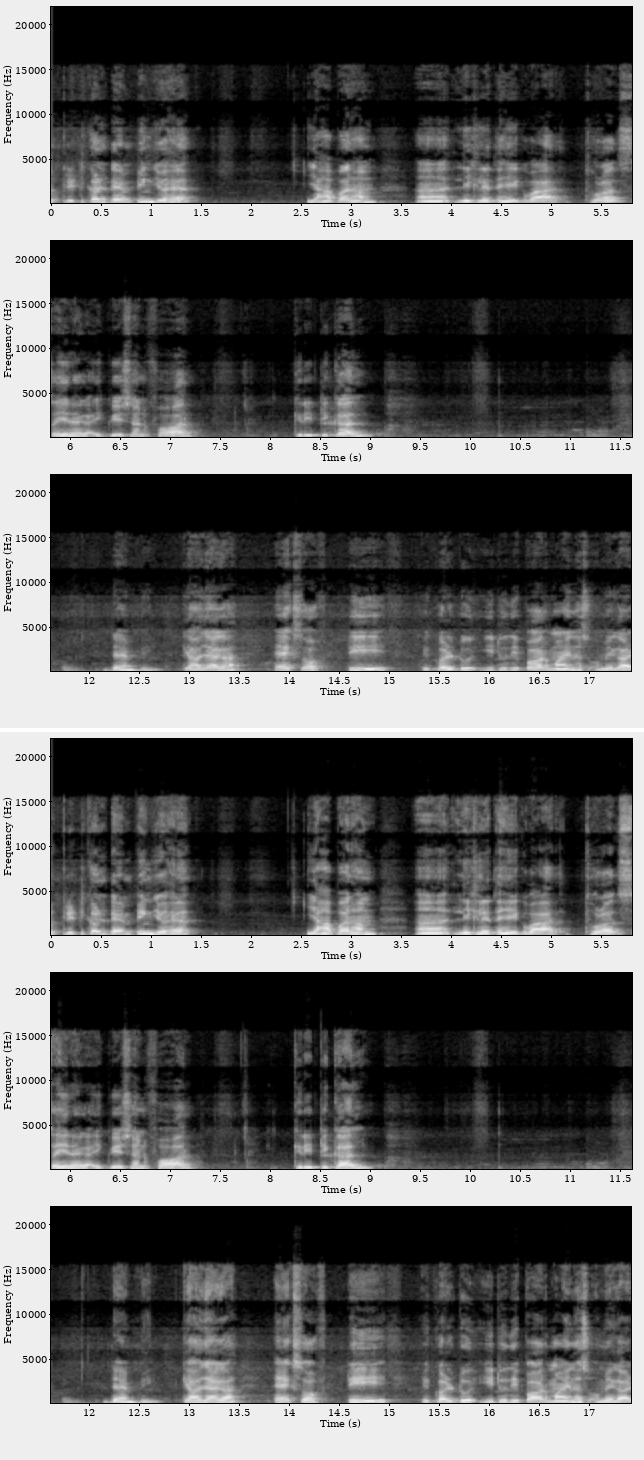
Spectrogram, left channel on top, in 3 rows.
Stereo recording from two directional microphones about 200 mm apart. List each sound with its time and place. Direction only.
0.1 s speech: 40° right (ahead or behind)
2.6 s speech: 35° right (ahead or behind)
8.2 s speech: 40° right (ahead or behind)
12.2 s speech: 40° right (ahead or behind)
